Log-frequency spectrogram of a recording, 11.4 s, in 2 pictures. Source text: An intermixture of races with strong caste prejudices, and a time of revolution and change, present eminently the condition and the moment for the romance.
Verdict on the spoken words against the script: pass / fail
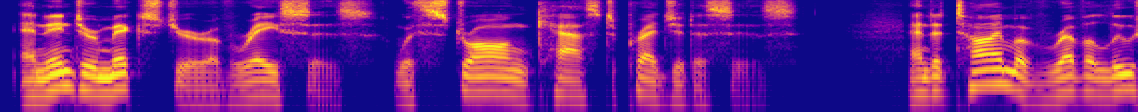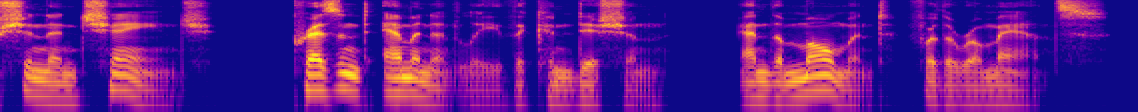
pass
